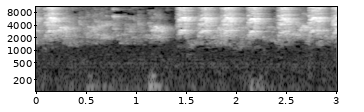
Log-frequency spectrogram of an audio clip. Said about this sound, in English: Sorry about, the screaming parrots.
